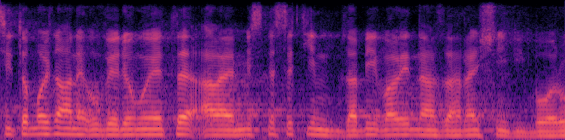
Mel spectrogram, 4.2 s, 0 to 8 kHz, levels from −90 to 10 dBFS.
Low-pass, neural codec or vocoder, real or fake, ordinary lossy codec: 7.2 kHz; none; real; Opus, 16 kbps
